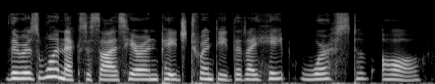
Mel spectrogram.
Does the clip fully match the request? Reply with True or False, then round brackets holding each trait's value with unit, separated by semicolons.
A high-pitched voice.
True (240 Hz)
